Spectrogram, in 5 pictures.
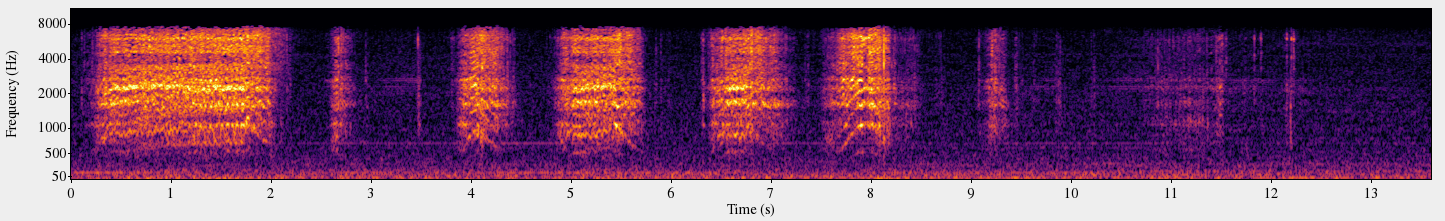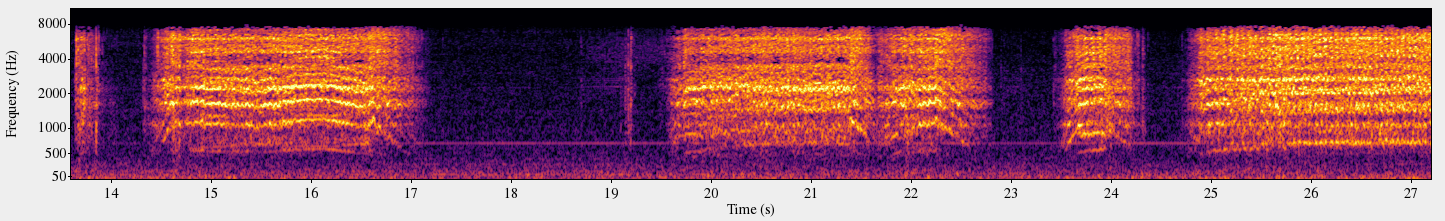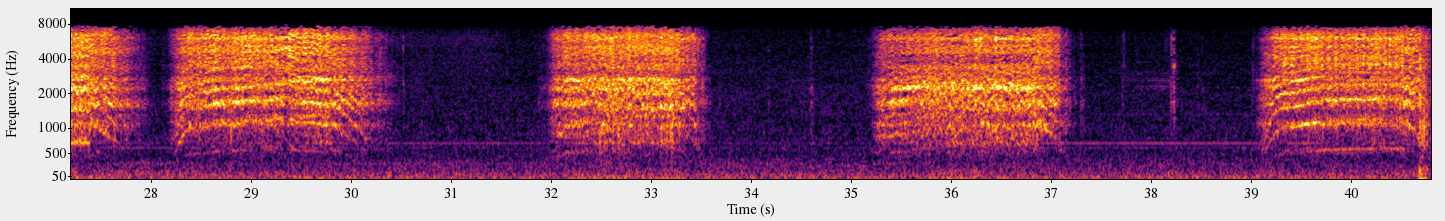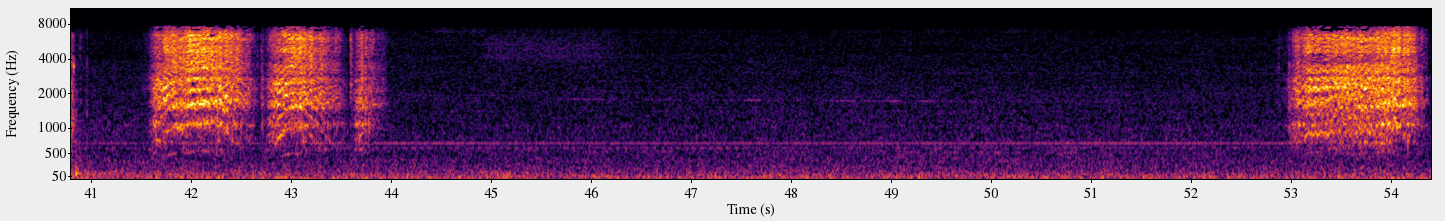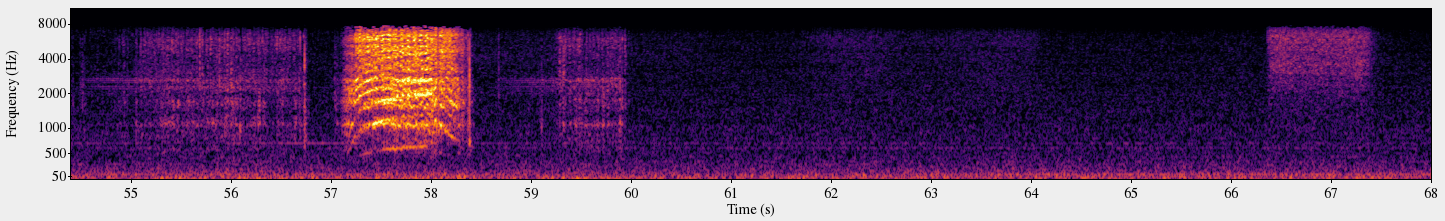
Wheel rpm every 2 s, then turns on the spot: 100, 10, 40, 40, 10, 10, 0, 100, 70, 20, 140, 50, 80, 110, 110, 20, 80, 40, 70, 60, 60, 60, 0, 0, 0, 0, 50, 20, 60, 30, 0, 0, 0, 0.
10-12 54-56 58-60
